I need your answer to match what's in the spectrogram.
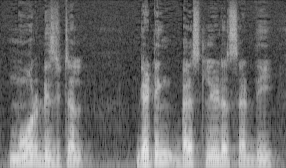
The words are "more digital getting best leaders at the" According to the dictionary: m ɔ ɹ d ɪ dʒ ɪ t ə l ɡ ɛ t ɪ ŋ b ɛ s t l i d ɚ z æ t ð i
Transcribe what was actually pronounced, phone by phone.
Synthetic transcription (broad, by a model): m ɔ ɹ d ɪ dʒ ɪ t ə l ɡ ɛ t ɪ ŋ b ɛ s t l i d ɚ s æ t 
